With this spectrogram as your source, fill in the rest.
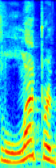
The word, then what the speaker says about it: leopard: so you would just it's got Leo in the thing leopard who can again pronounced leopard that doesn't make any sense so I don't know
